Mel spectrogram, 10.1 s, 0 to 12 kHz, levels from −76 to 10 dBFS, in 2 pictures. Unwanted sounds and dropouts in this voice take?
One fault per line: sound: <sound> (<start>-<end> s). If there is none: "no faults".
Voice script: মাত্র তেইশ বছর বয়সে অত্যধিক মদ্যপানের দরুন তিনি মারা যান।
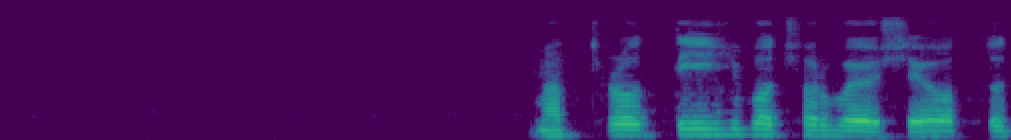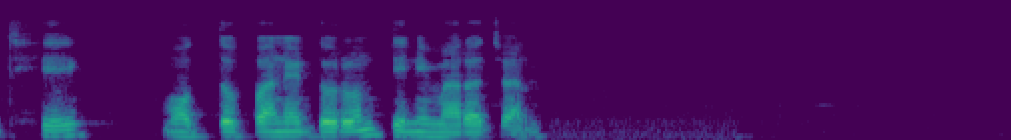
no faults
